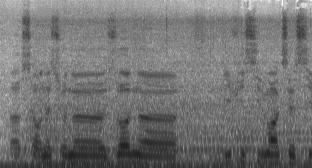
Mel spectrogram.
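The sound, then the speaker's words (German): A fire truck's engine idles with a steady, low rumble that runs throughout, while a person talks over it. The fire truck is on a narrow forest track, heading to a forest fire with white smoke. “Und je näher das Feuerwehrauto der neuen Brandstelle kommt, desto dichter wird der weiße Rauch.”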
